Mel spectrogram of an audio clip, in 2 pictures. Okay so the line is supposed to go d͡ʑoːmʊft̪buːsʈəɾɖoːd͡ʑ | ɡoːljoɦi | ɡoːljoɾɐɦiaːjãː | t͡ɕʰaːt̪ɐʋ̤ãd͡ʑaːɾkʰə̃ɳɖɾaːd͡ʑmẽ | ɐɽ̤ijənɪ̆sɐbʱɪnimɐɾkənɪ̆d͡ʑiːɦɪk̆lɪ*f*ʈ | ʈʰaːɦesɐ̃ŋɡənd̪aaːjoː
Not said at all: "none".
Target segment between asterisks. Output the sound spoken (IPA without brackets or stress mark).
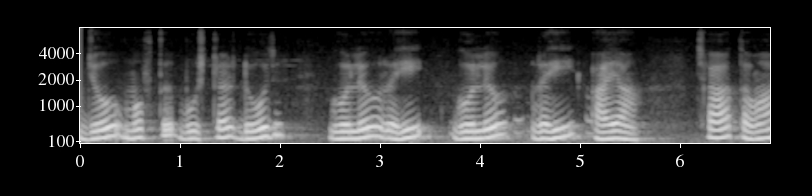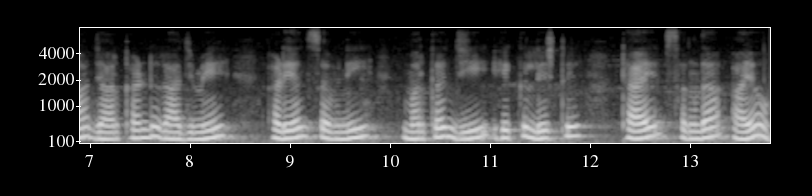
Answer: s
